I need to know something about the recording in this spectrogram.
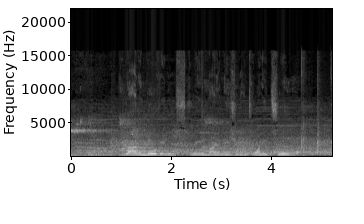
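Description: A man shouts loudly across the gym.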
